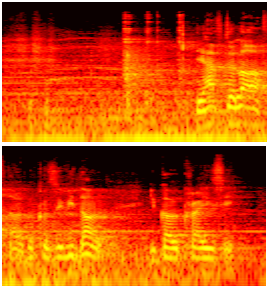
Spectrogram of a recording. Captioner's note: laughs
